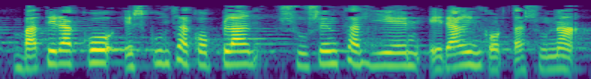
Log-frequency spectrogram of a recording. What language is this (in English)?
Basque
